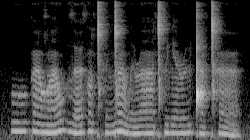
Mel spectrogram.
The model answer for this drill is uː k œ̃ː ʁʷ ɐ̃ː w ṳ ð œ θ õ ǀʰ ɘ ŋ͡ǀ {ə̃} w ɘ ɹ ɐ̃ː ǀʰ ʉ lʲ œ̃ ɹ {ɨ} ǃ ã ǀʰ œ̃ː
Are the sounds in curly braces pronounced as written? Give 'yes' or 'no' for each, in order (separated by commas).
no, no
